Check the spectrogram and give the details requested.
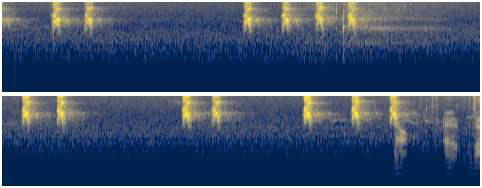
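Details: An American Robin vocalizing from above, with its target unclear, gives sharp, high chips in irregular pairs and short bursts, each a quick clicky note; a brief low sweep near the end may be a voice.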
